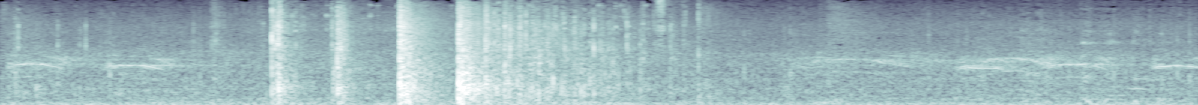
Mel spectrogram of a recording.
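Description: Drill of a ceremonial guard: four sharp impacts, about half a second apart, the last and loudest ringing on and fading over a couple of seconds.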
